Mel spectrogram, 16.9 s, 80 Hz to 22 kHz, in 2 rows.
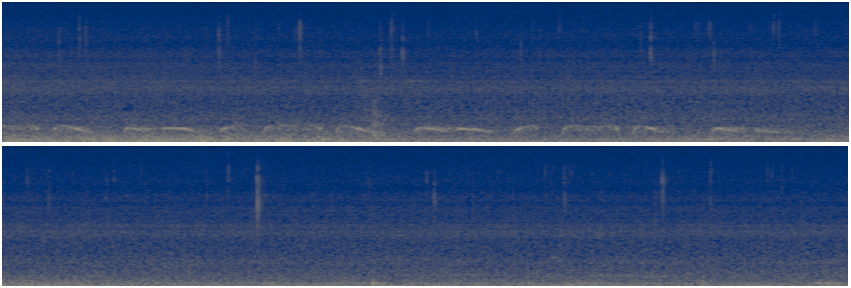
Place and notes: Colchester, Essex, UK - Thunderstorm: 7.am 18th July 2014
Zoom H4n, Storm + Rain, early.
